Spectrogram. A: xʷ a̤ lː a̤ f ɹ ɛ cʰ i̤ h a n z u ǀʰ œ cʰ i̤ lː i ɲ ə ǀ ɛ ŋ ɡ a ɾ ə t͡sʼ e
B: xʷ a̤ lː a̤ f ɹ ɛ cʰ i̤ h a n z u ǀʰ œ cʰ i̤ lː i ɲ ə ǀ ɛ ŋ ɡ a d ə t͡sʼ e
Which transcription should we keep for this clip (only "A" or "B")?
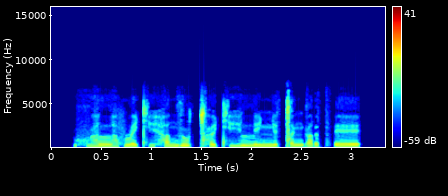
A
